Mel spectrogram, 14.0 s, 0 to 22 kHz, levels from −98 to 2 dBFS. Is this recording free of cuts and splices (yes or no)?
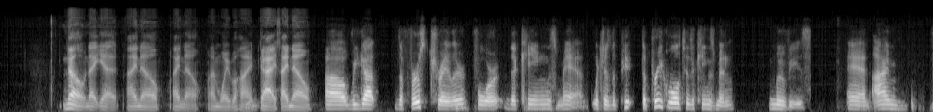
no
